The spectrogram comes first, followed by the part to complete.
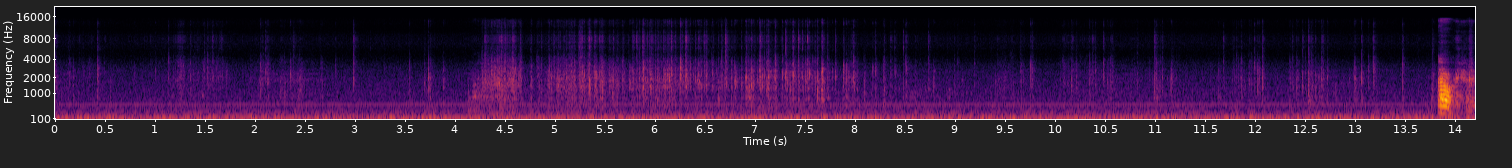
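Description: Small irregular clicks and crinkles of a plastic piping bag handled in gloved hands as soap batter is squeezed out into a silicone mold. There is a longer rustle from about four seconds in, and a steady low hum underneath throughout.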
